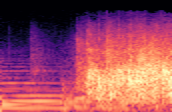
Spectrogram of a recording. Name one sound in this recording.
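A fiddle plays a tune.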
